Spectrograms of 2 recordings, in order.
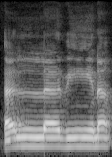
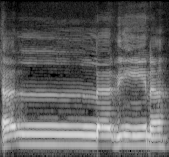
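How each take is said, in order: First: الذين with the lām held only briefly; correct light lām. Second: الذين with the lām stretched far too long, slow; over-held lām. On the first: Teacher models correct الذين, lām not over-held. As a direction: recite الذين gently, no lingering on lām. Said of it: "مش الذين". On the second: Teacher shows what to avoid, الذين with overlong lām. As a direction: drag out the ll of الذين. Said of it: "لا تطل جريان الصوت فيها". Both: Shown as a demonstration.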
